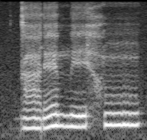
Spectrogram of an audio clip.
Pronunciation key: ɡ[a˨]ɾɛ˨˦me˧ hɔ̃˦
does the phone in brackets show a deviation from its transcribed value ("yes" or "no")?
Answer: no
